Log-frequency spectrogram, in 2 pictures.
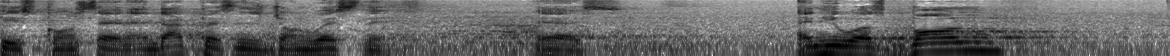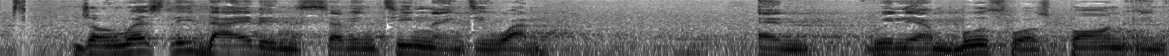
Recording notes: Preached at the Healing Jesus Campaign Pastors' Conference in Saboba, Northern Region of Ghana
